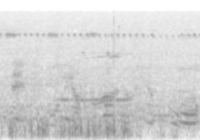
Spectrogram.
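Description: Hoofbeats of a horse trotting on a sand arena, with people talking over them.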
